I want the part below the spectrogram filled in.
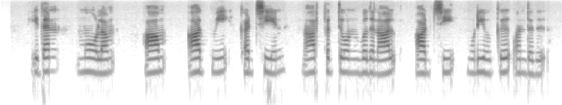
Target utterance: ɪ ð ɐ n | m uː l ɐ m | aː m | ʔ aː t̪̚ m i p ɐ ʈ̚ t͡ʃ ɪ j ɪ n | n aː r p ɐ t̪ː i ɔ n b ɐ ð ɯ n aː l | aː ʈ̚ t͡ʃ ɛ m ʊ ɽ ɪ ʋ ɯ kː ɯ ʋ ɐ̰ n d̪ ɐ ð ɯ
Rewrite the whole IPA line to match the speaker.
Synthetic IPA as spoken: ɪ ð ɐ n | m uː l ɐ m | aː m | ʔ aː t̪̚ m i k ɐ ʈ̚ t͡ʃ ɪ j ɪ n | n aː r p ɐ t̪ː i ɔ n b ɐ ð ɯ n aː l | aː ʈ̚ t͡ʃ i m ʊ ɽ ɪ ʋ ɯ kː ɯ ʋ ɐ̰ n d̪ ɐ ð ɯ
